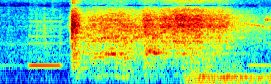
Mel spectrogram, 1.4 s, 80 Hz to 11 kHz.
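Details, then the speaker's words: 1997 Chevrolet Corvette hatchback, LS1 engine, 246,000 miles: quick crank, then catches cleanly and settles into a smooth, even idle with no ticking or knocking; normal start and idle. "oh God that LS1 engine listen to that baby Roar no ticking no knocking 246,000 Mi and it's still running"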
